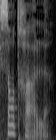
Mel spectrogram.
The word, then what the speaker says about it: centrale: L'Amérique centrale. Same thing here. Centrale, remember, E-N nasal, so it goes in your nose.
